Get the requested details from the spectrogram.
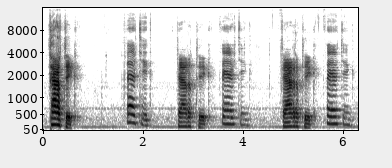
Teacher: a german word with an r in the middle with a nicely rolled r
